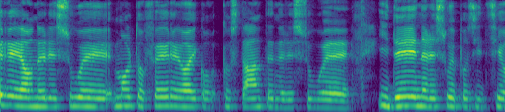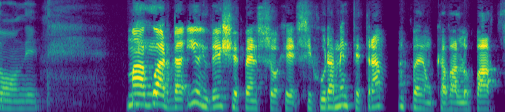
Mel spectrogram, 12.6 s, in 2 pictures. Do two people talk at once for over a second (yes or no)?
no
